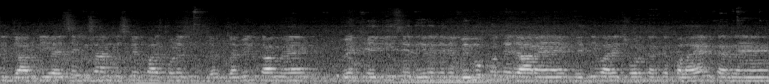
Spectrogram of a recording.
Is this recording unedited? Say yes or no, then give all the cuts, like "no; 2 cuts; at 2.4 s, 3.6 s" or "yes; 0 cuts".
yes; 0 cuts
